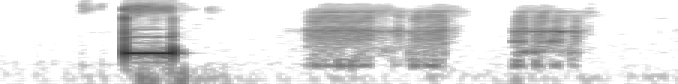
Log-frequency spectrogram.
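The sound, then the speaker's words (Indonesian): A single short, loud electronic chime from a phone connecting to its charger, followed by two quieter, muffled bursts of sound. “Enggak, itu tadi suara baterai gua.”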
